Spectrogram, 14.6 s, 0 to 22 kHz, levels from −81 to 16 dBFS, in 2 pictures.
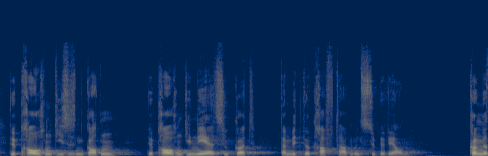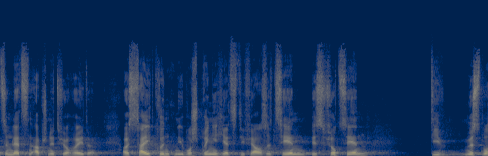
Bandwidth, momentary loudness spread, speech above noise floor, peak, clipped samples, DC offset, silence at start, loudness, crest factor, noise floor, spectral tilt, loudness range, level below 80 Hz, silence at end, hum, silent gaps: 16.5 kHz; 14 LU; 43 dB; -6 dBFS; under 0.1%; under 0.1%; 0.15 s; -28 LUFS; 22 dB; -71 dBFS; -3.5 dB/octave; 5 LU; -72 dBFS; 0 s; none; none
